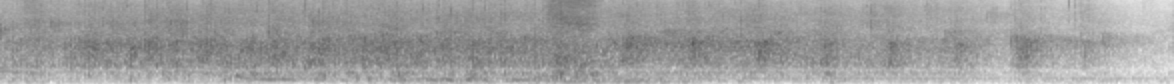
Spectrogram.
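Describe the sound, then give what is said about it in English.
A church audience claps steadily and warmly as a family comes up, a dense sustained wash of applause that holds for several seconds before gradually thinning out toward the end. “Would y'all give them a round of applause while they come up?”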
